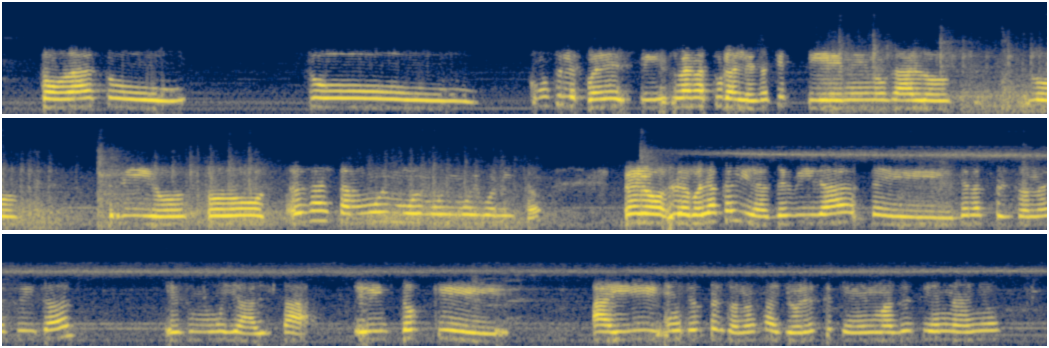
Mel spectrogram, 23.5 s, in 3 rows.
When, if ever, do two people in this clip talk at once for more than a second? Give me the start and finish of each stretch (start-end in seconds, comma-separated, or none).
none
